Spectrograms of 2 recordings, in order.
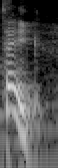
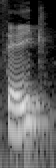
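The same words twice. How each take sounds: First: The T is said with a puff of air. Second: The T is said without a puff of air. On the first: The speaker calls it right. "começa a falar take" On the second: The speaker calls it wrong. "parar de falar take"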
